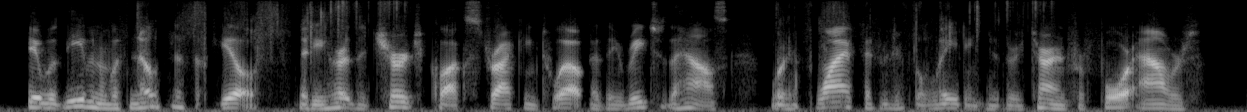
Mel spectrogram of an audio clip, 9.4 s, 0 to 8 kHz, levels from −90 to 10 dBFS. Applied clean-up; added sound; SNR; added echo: neural diffusion model UNIVERSE++.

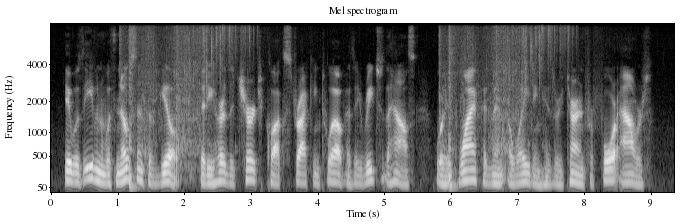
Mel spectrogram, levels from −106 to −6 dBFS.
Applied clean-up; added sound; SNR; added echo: none; Water / Splash, splatter; 20 dB; none.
